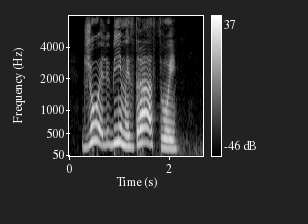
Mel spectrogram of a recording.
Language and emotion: Russian, positive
